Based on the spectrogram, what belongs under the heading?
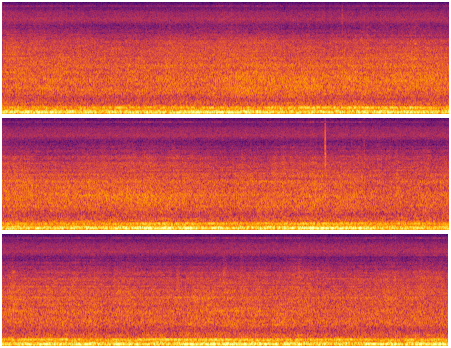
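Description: Loaded coal train running by: a steady low rumble with the drone of its diesel locomotives.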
